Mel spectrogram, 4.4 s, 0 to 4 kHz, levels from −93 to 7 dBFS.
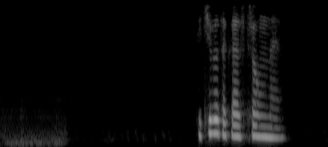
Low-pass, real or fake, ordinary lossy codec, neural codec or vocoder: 3.6 kHz; fake; none; codec, 24 kHz, 0.9 kbps, DualCodec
